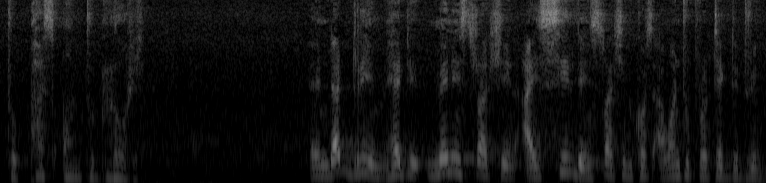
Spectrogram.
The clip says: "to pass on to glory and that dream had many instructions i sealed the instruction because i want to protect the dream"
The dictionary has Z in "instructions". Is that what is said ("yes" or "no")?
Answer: no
